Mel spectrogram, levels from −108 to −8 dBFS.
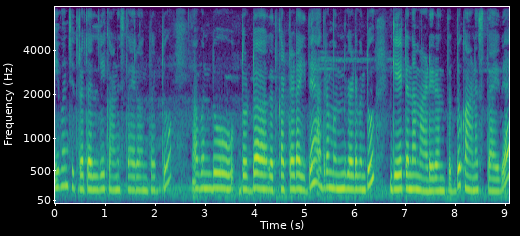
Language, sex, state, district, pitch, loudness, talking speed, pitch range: Kannada, female, Karnataka, Shimoga, 215 Hz, -27 LUFS, 110 wpm, 205-230 Hz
